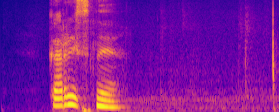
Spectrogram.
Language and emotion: Russian, neutral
